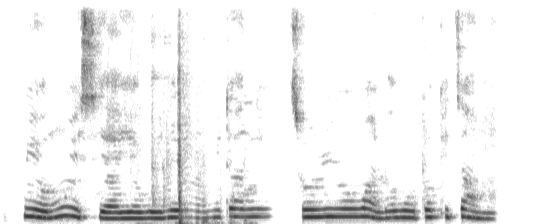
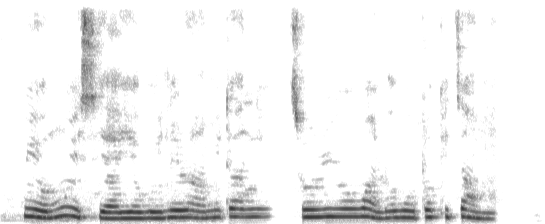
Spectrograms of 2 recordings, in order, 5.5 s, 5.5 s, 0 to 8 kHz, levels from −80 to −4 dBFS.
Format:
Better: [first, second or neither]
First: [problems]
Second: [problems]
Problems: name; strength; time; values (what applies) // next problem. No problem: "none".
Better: second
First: noise reduction (neural mask model RNNoise)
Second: none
